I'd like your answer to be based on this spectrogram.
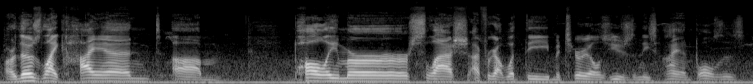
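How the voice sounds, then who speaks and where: Speaking a little slowly with fairly even intonation, a man of medium pitch hosts a livestream, chatting casually and agreeably with those watching live. He's American, from the United States, and friendly in tone. The clear audio carries vehicle-like background noise.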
